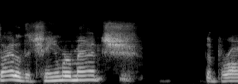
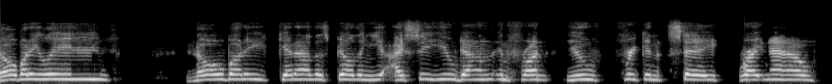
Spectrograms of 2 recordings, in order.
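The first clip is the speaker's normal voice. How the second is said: high, loud, commanding mock announcer bark. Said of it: "Mister McMahon coming out and saying".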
